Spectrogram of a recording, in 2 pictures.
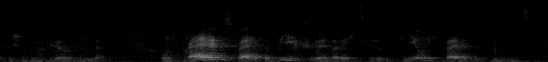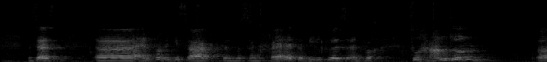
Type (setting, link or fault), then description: setting, large echoing room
